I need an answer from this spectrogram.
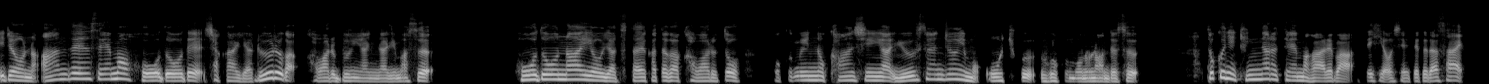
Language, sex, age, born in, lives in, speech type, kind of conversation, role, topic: Japanese, female, 50-54, Japan, Japan, read, expert-assistant, expert, 同じ出来事でも、日本と海外でニュースの内容や伝え方が変わるのはなぜだと思いますか？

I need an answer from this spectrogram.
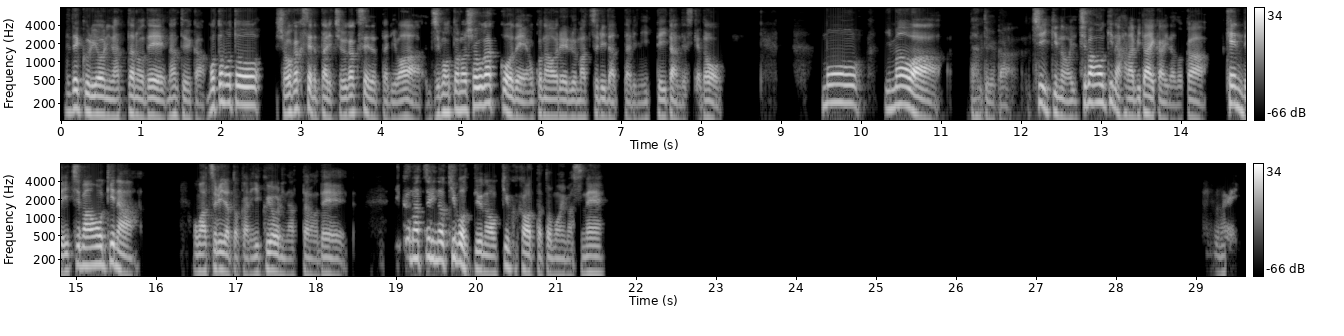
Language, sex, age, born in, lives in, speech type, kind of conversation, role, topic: Japanese, male, 20-24, Japan, Japan, conversation, podcast, guest, 伝統行事と季節のつながりを、あなたはどう捉えていますか？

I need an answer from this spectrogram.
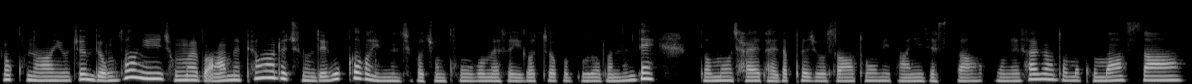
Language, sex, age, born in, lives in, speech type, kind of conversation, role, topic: Korean, female, 35-39, United States, United States, read, expert-assistant, asker, 명상이 정말 마음의 평화를 주는 데 효과가 있나요?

